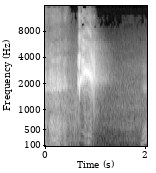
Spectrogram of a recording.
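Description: A toddler girl squeals and giggles close by.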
